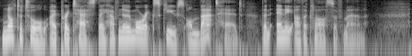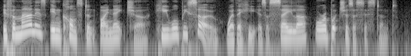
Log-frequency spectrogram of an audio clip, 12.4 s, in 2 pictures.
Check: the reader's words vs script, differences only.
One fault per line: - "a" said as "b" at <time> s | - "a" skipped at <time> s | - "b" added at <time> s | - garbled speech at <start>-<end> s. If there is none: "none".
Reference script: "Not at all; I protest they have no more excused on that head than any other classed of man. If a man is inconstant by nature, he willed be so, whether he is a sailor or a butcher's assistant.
- "excused" said as "excuse" at 2.2 s
- "classed" said as "class" at 4.6 s
- "willed" said as "will" at 8.7 s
